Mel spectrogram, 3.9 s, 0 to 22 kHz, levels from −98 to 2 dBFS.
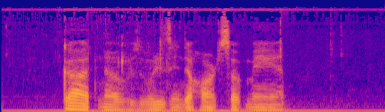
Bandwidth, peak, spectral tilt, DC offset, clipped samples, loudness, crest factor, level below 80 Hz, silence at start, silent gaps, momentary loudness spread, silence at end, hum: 17 kHz; -4 dBFS; -5 dB/octave; under 0.1%; under 0.1%; -24 LUFS; 20 dB; -38 dBFS; 0.05 s; none; 24 LU; 0 s; none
